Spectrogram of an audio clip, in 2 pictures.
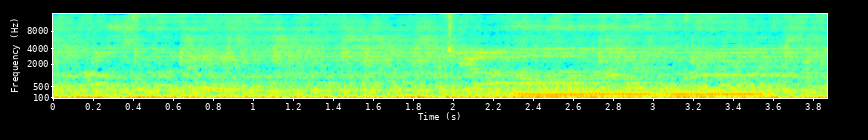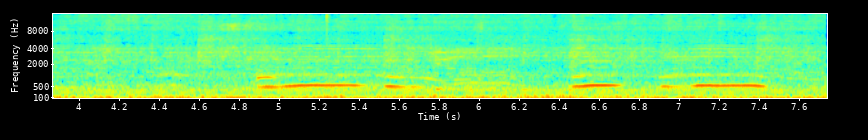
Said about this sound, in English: Oh my gosh, this truck that just, that's so funny, it's turning around.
